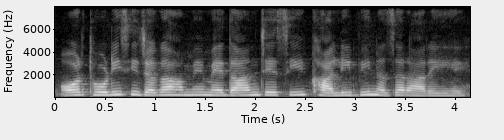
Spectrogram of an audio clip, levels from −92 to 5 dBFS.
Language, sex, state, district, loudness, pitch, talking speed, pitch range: Hindi, female, Madhya Pradesh, Bhopal, -18 LUFS, 225 Hz, 190 wpm, 215-235 Hz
